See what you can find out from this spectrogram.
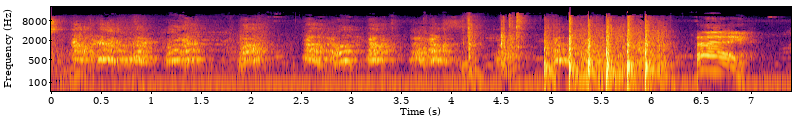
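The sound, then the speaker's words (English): Dogs barking at each other: after a person talks, a rapid burst of about five sharp barks rings out, followed by a yelping whine. “Dogs act like they never seen each other.”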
